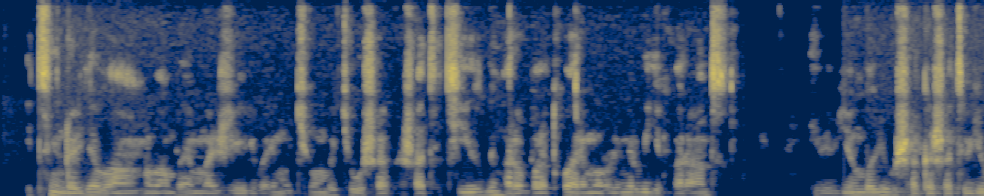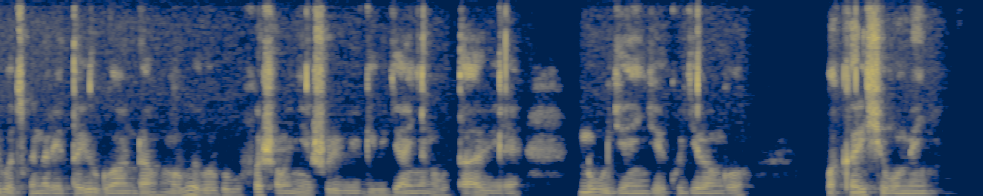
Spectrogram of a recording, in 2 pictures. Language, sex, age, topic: Kinyarwanda, male, 18-24, education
